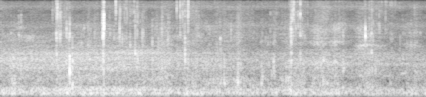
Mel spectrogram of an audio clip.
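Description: People eating: close-up chewing and biting sounds with scattered short crisp clicks.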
